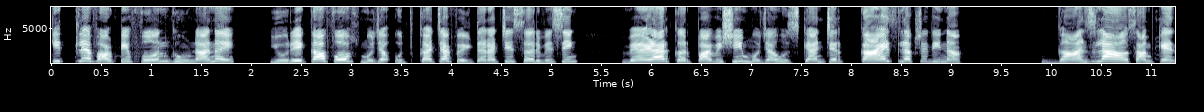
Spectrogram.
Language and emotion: Goan Konkani, angry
